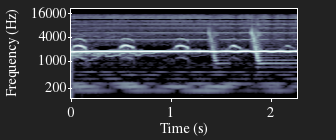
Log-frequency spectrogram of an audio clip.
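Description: Background film music: a high whistle-like lead holds one long note over a low, evenly pulsing accompaniment.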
